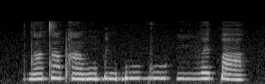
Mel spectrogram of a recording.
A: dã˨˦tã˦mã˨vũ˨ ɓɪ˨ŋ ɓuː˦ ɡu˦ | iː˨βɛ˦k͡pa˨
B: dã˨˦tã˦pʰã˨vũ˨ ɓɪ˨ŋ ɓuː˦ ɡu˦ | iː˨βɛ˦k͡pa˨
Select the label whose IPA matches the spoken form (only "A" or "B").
B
